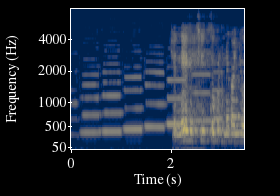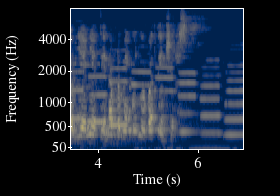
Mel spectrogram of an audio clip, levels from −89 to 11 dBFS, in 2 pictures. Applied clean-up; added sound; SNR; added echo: classical method WPE with log-MMSE.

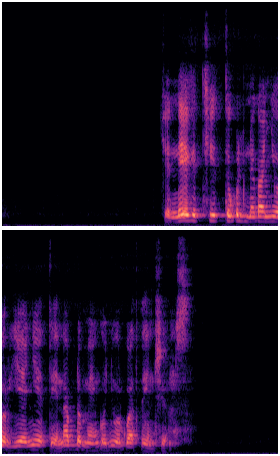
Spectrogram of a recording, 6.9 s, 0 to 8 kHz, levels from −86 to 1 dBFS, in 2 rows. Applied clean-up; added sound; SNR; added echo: none; none; none; none.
